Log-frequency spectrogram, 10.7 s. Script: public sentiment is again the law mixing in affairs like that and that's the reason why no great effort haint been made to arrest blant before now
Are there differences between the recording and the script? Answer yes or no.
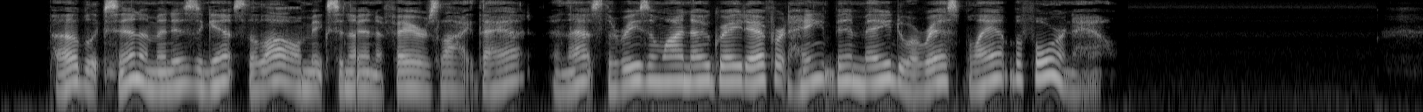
no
